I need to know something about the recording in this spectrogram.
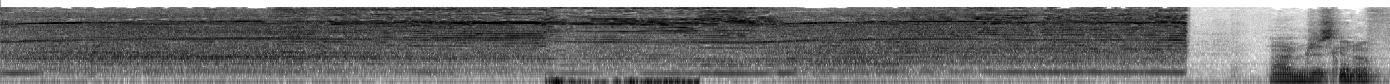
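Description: A rotary tool whines at a high, steady pitch.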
